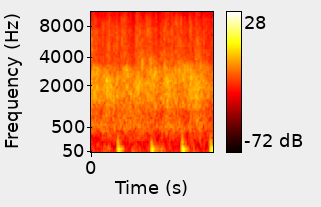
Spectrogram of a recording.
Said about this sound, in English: An applause for him, please.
